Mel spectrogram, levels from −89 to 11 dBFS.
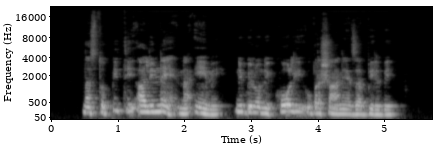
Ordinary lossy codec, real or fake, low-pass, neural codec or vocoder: none; real; 19.8 kHz; none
